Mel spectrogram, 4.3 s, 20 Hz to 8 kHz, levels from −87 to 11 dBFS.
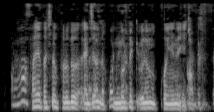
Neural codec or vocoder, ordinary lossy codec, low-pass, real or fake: codec, 16 kHz, 4 kbps, FunCodec, trained on Chinese and English, 50 frames a second; MP3, 32 kbps; 7.2 kHz; fake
